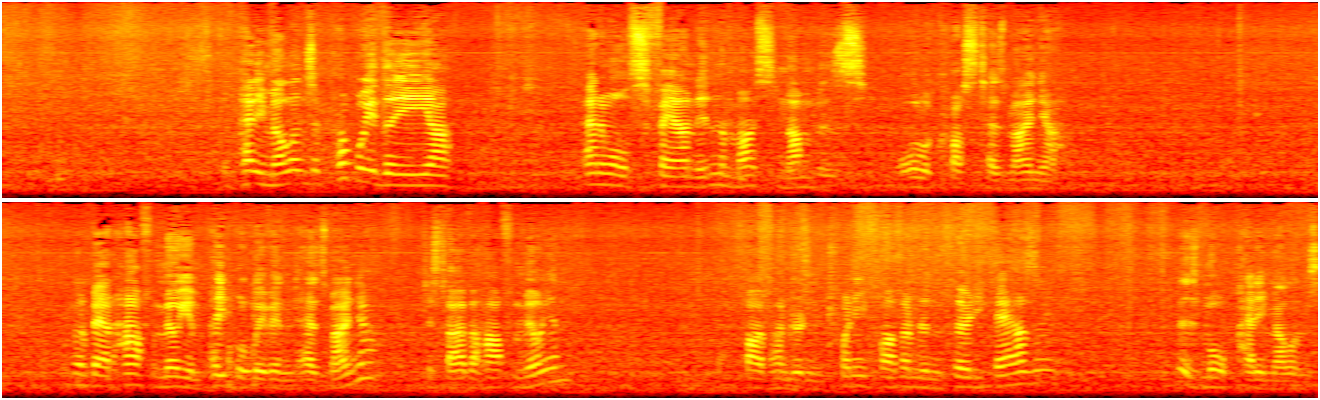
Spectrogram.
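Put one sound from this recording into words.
A vehicle engine hums steadily while driving.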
